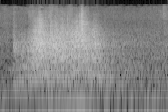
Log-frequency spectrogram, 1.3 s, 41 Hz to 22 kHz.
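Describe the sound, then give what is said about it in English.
A heavy steel door at the Biosphere 2 facility, one of its two steel doors and resembling a submarine door, grinds open in one continuous scraping slide, lasting about a second with a low rumble underneath, fairly loud, with no voices. “Visitors today can freely enter and leave via its two steel doors.”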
